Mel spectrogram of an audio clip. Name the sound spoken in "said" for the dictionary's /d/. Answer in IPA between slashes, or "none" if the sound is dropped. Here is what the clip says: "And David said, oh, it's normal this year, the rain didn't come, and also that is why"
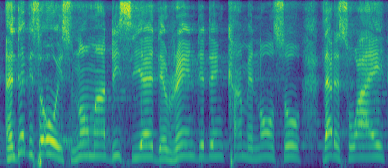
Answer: none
